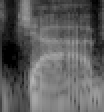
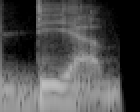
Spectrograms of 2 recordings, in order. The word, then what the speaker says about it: Dia: last name Dia spelled Dia the correct French pronunciation is job because in Senegalese there was a French colony and we speak French but most people here say diab he goes by Papa Dia here Papa was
